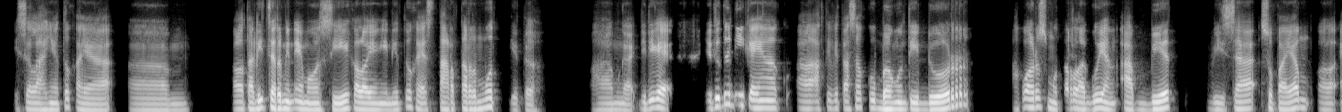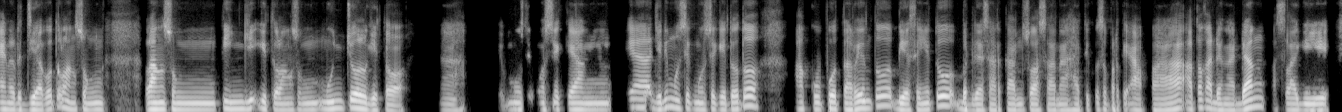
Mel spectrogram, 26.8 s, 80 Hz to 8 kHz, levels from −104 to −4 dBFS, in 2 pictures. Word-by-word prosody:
istilahnya 125 -1 0
tuh 170 - -4
kayak, 120 -4 -1 0.2
mmm, 115 0 -5 0.4
kalau 140 0 -1
tadi 135 +3 +5
cermin 150 -3 +5
emosi, 125 +1 +3
kalau 130 -3 +5
yang 125 0 +3
ini 120 +1 0
tuh 170 +5 -5
kayak 125 -2 0
starter 135 +1 0
mood 175 +4 +2 0.2
gitu, 115 -3 -7 0.6
paham 125 +1 -5
gak? 115 +4 -4
Jadi 135 +3 -2
kayak - - +3 0.4
itu 185 - +2
tuh 230 +4 +1
nih 215 - 0
kayak, 155 -1 +4 0.2
eee, 145 0 -1
aktivitas 150 -2 -5
aku 160 -3 -2
bangun 135 0 +6
tidur, 135 - +5 0.5
aku 135 +7 -15
harus 175 0 +1
muter 145 +1 -2
lagu 145 +2 +3
yang 125 -3 +1
upbeat 135 +5 +3 0.3
bisa 135 +3 -1
supaya, 135 0 +2
eee, 130 -5 -7
energi 125 -2 -1
aku 130 - -2
tuh - - -1
langsung 130 -2 -1 0.4
langsung 130 -1 +4 0.4
tinggi 140 +2 -1
gitu, 125 -4 -2
langsung 120 0 -5
muncul 140 +2 +2
gitu. 110 -3 -2 0.4
Nah 115 +1 -9 0.4
musik-musik 130 0 -6
yang 125 -1 0 0.2
ya, 170 -1 0
jadi 140 -2 -3
musik-musik 130 -4 -3
itu 135 +2 -1
tuh 195 +3 +1 0.3
aku 135 -1 -6
puterin 140 +1 +1
tuh 205 +1 0
biasanya 125 0 +1
tuh 200 +9 +2
berdasarkan 115 -1 -3
suasana 115 0 -3
hatiku 115 +2 -7
seperti 125 0 -7
apa, 120 +4 -2
atau 135 +5 -4
kadang-kadang 140 +5 +1
pas 115 - -16
lagi 120 0 0
130 Hz, 155 wpm, -23 LUFS, 120-145 Hz, 0.6 s, bangun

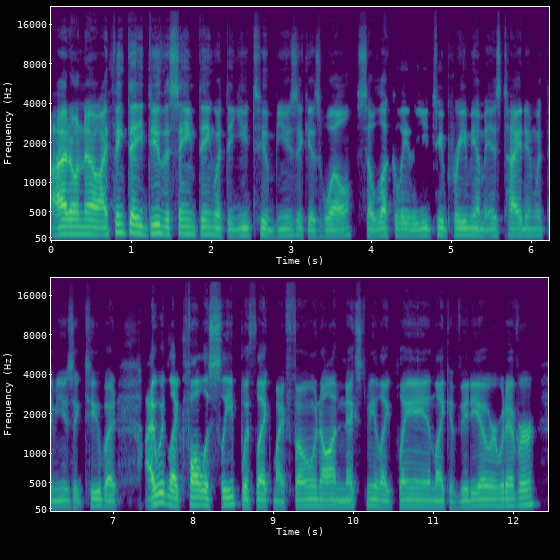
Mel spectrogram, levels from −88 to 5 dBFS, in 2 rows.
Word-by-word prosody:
I 120 - +9
don't 125 0 +4
know, 120 -1 +5
I 115 - +5
think 145 +3 +1
they 135 -3 +6
do 135 +4 +4
the 120 -2 0
same 120 0 0
thing 120 -1 0
with 110 -1 -2
the 105 +2 -3
YouTube 105 -5 -5
Music 100 +3 -7
as 90 -1 -5
well. 95 +3 -1
So 95 - -4
luckily, 105 0 -2
the 95 - -5
YouTube 105 +3 -3
Pemium 110 -3 -2
is 100 0 -6
tied 100 -1 -1
in 100 0 -7
with 100 -1 -10
the - - -10
music 95 0 -7
too. 115 0 -2
But, 95 -2 -1 0.3
I - - +7
would, 160 +2 +3
like, 120 -3 +3
fall 125 -1 +5
asleep 125 +2 0
with, 110 +1 -2
like, 105 -2 +2
my 90 - -3
phone 105 +4 -2
on 100 -1 +1
next 100 +1 -3
to - - -14
me, 110 0 -2
like, 95 -3 -4
playing, 105 -1 -1
like, 95 -2 -2
a - - -7
video 100 +6 -1
or 110 -1 -1
whatever. 120 +4 0
105 Hz, 235 wpm, -25 LUFS, 100-115 Hz, 0.3 s, I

